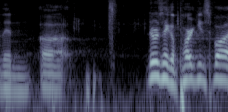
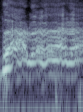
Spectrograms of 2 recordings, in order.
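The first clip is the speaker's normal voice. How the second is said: mock emotional yelling; 11 dB louder than usual. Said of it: "all emotion".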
